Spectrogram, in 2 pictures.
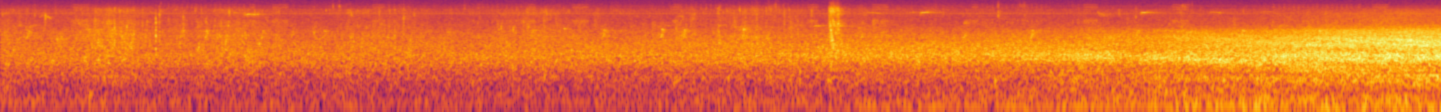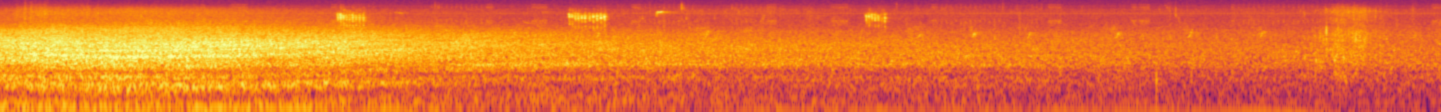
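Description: Flowing river water under a passing vehicle's noise that slowly swells, peaks mid-way and fades away over about a dozen seconds.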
